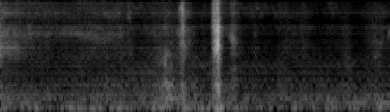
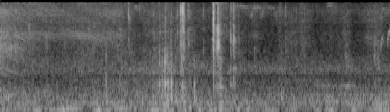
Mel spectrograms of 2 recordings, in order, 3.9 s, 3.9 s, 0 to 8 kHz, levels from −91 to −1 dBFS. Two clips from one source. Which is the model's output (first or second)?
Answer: first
